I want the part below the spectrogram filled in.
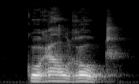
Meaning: coral (color/colour)
- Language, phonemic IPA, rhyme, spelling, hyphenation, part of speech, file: Dutch, /koːraːlˈroːt/, -oːt, koraalrood, ko‧raal‧rood, adjective, Nl-koraalrood.ogg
